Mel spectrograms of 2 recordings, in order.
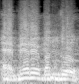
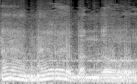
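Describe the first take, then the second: First: It is said in a plain, unaffectionate tone. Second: It is said in a warm, loving tone. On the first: The speaker calls it wrong. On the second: The speaker calls it right.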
